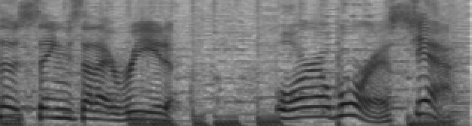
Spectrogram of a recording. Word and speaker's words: Ouroboros: Ouroboros. Yeah. See, I'm saying it right. It just sounds weird.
